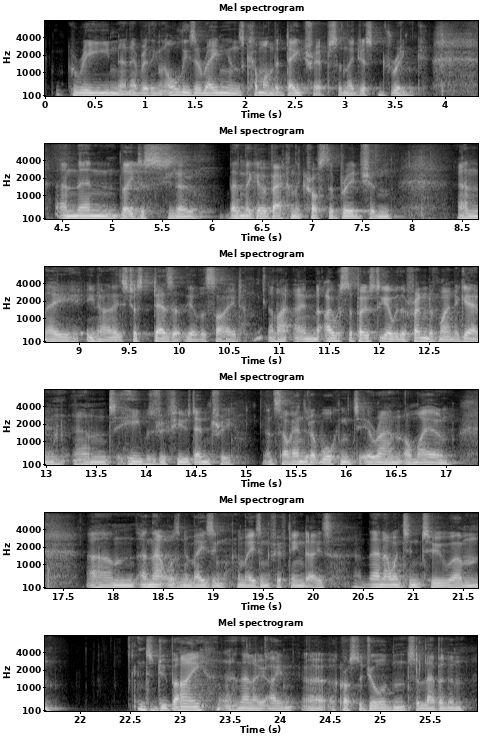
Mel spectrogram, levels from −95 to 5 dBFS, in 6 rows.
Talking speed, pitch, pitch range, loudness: 225 wpm, 105 Hz, 100-110 Hz, -19 LUFS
